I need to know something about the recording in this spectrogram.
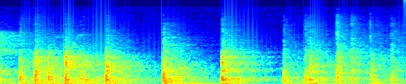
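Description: Hands tapping and knocking on a wooden desktop in a quick, irregular run of knocks with dull thumps, a re-creation of tapping noises heard in a house at night.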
